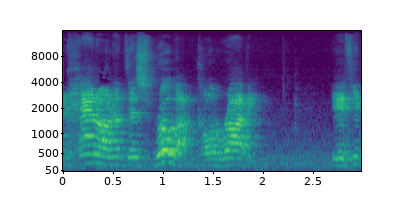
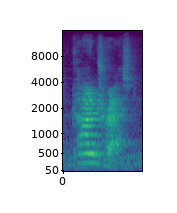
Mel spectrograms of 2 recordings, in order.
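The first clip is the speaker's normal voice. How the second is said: ordinary delivery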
